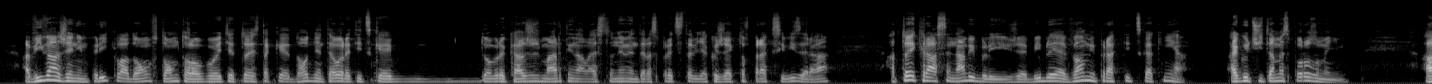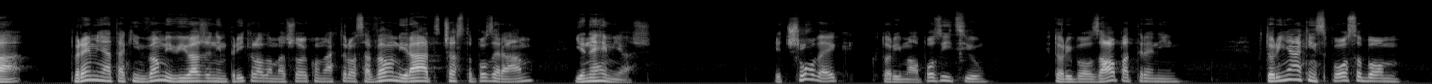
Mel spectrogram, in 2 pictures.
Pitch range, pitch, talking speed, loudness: 130-155 Hz, 145 Hz, 155 wpm, -26 LUFS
